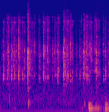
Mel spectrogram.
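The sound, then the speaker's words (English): Typing on a computer keyboard: many quick clicky keystrokes in uneven bursts with short pauses between runs, fairly faint, with a low thud near the end. “Type. I know. Did you hear the little clickety clack?”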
